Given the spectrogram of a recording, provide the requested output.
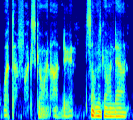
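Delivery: hushed, breathless whisper of dread; whispered alarm. Retold or imitated. Narrator sensing a setup on the corner, whispering in alarm. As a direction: whisper it as danger dawns. Realizing a deal is going wrong.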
